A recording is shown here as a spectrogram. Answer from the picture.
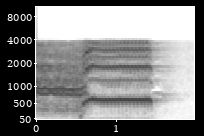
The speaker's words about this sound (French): Sasa huyu polisi anawakilisha serikali yote mzima na mamlaka yake. Il a son sifflet comme ça. Iko tu na filimbi kukinywa hivi.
